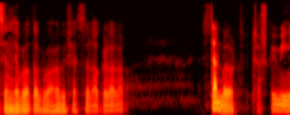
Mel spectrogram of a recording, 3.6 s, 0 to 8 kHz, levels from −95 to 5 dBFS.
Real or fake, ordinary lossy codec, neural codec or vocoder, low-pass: fake; MP3, 32 kbps; codec, 16 kHz in and 24 kHz out, 0.4 kbps, LongCat-Audio-Codec, four codebook decoder; 7.2 kHz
